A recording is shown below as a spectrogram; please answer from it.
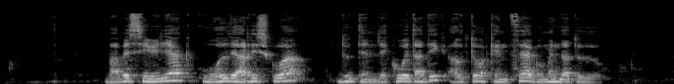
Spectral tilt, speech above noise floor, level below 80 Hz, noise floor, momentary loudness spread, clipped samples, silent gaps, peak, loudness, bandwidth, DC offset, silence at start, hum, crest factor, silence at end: -5.5 dB/octave; 40 dB; -54 dBFS; -62 dBFS; 10 LU; under 0.1%; none; -6 dBFS; -23 LUFS; 11.5 kHz; under 0.1%; 1.05 s; none; 18 dB; 0.75 s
